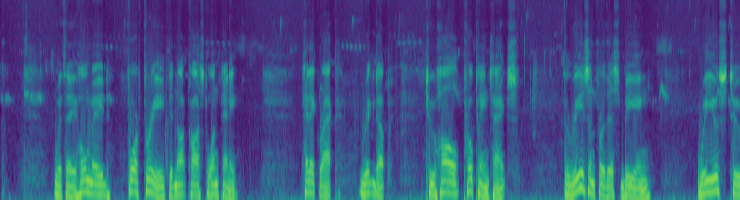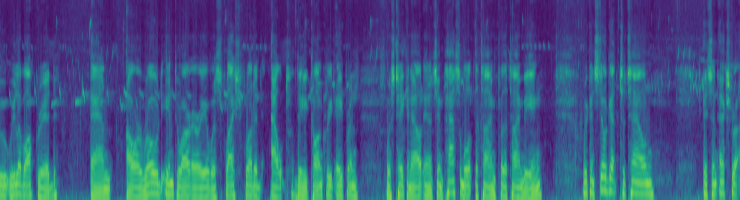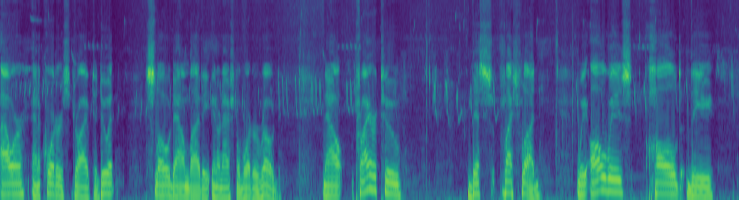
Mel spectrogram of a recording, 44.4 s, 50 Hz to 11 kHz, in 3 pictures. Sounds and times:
Speech: 1.1s - 4.8s, 6.0s - 7.8s, 8.5s - 10.4s, 11.3s - 13.1s, 14.0s - 16.0s, 16.6s - 25.7s, 26.4s - 28.0s, 28.8s - 35.2s, 36.0s - 37.7s, 39.0s - 40.5s, 41.2s - 44.3s.

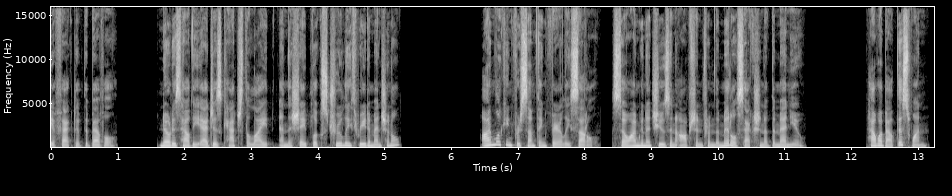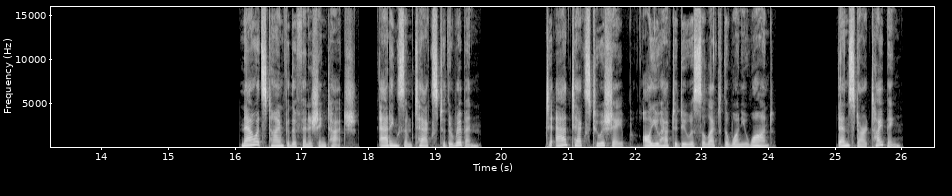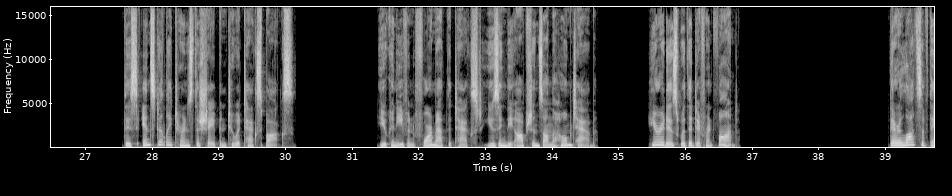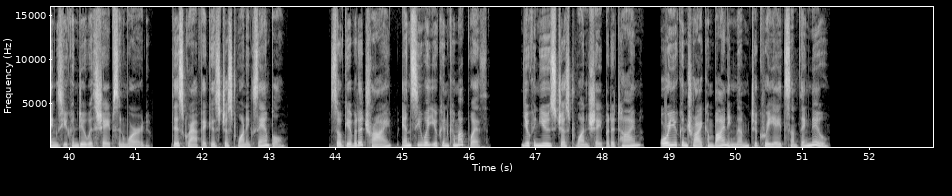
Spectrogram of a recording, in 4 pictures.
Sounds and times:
Speech: 0.0s - 1.0s, 1.6s - 5.3s, 6.4s - 11.3s, 12.2s - 13.2s, 16.1s - 19.7s, 20.7s - 24.1s, 25.0s - 26.0s, 27.6s - 30.2s, 31.4s - 34.7s, 35.5s - 36.8s, 39.1s - 43.3s, 44.0s - 51.4s.

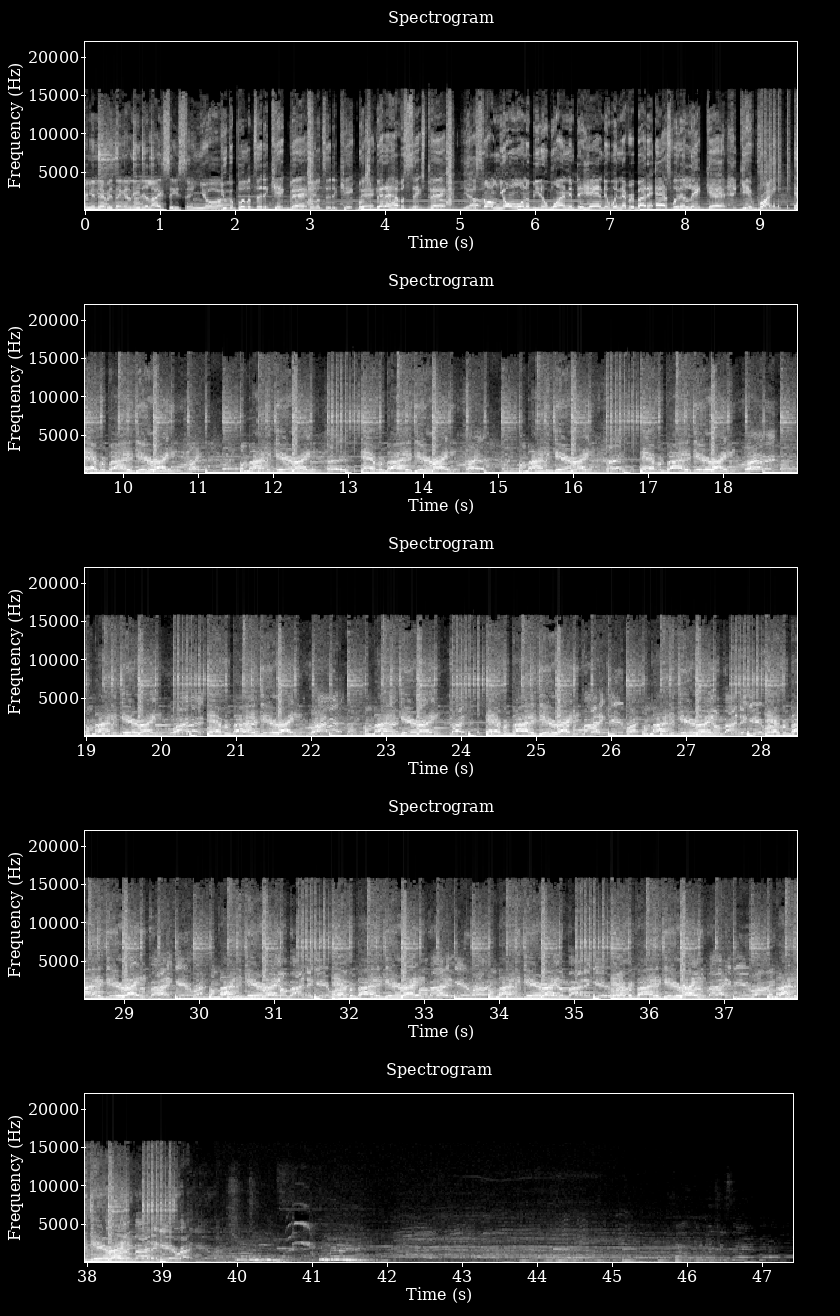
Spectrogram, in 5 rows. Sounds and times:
Music: 0.0s - 47.4s.

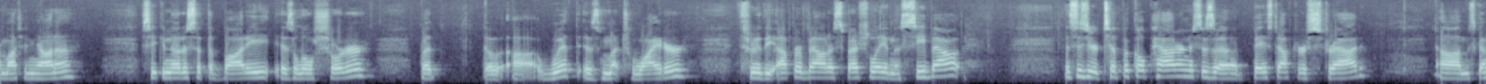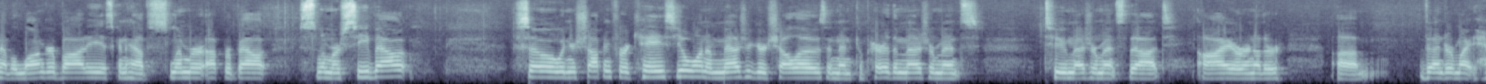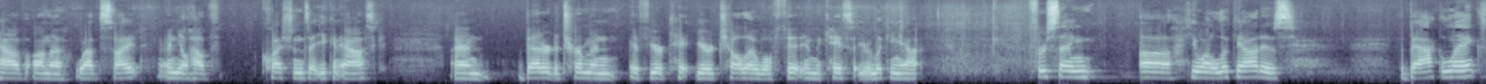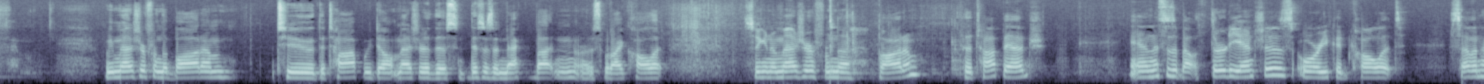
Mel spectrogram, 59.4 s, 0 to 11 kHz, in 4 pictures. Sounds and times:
Speech: 0.0s - 9.8s, 10.6s - 13.7s, 14.4s - 19.1s, 20.0s - 24.7s, 25.3s - 33.6s, 34.2s - 39.0s, 40.0s - 42.9s, 43.7s - 44.8s, 45.6s - 51.3s, 52.0s - 55.1s, 55.9s - 59.4s.

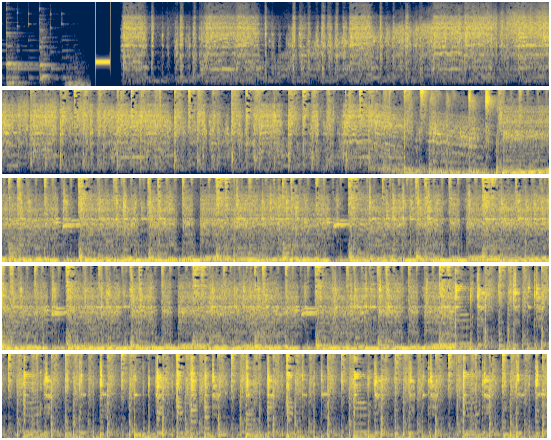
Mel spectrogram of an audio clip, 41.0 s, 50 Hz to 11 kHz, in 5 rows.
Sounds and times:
Music: 0.0s - 41.0s.

